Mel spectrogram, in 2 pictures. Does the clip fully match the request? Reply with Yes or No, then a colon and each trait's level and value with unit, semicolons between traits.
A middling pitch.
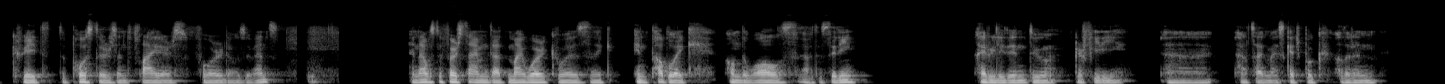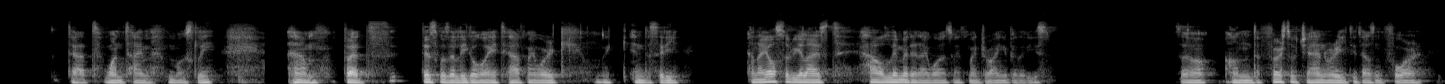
No: very low, 90 Hz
